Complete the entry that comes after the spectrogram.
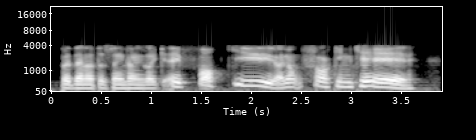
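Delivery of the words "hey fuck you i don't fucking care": bad put-on East Coast tough talk, angry, slow. Acting out how a nice East Coast guy also gets angry, use a bad put-on East Coast accent, mock-angry. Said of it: "I know that's the worst accent ever".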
